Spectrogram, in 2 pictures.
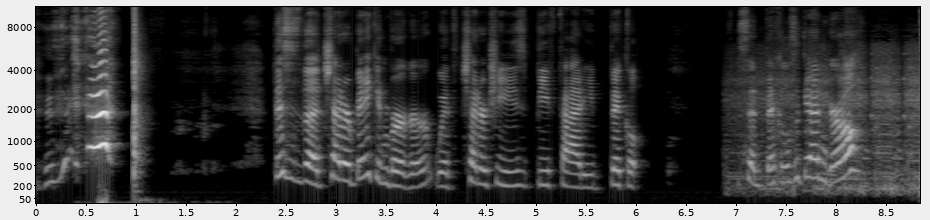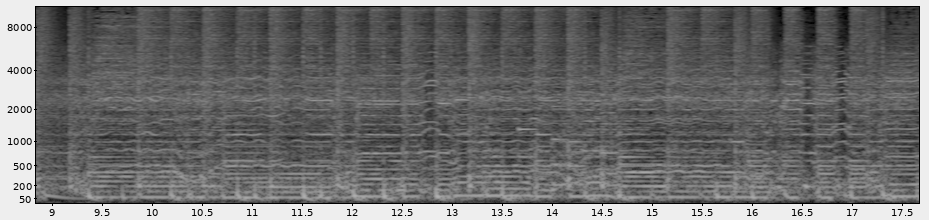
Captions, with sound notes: [laughter] The cheddar bacon burger with cheddar cheese, beef patty, bickle-- you said pickles again, girl!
